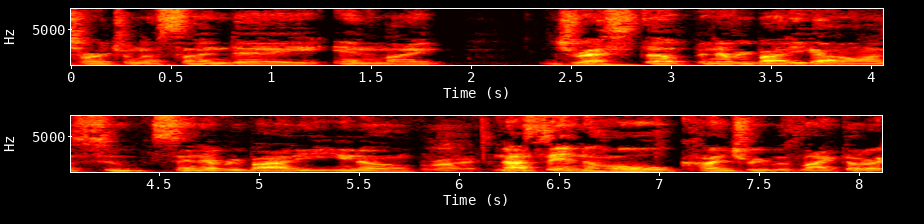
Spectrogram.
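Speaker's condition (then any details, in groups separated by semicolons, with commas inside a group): No condition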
